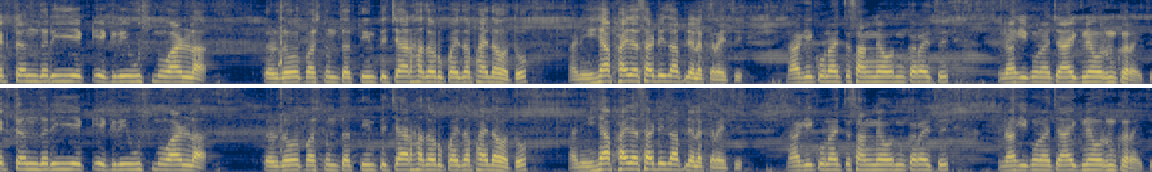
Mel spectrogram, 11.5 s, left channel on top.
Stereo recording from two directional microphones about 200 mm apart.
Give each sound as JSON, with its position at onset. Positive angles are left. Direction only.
{"t": 0.0, "sound": "speech", "side_deg": -45}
